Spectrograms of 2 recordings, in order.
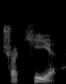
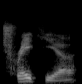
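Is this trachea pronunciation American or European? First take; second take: European; American. First: It is said with the European pronunciation. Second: It is said with the American pronunciation. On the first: "if you go over to Europe, they say trachea" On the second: "We say trachea here in the States"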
